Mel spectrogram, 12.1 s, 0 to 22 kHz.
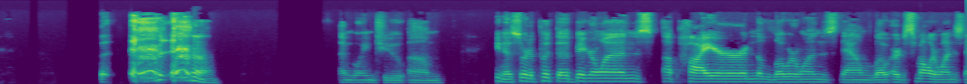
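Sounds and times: man clearing throat: 1.3s - 2.8s.

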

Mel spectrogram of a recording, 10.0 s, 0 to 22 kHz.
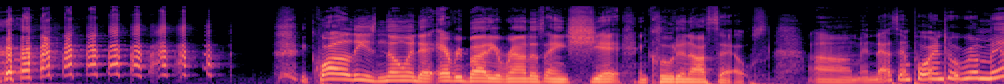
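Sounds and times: man giggling: 0.0s - 2.3s
man breathing: 2.7s - 3.1s, 7.7s - 8.1s
man speaking: 3.0s - 10.0s.

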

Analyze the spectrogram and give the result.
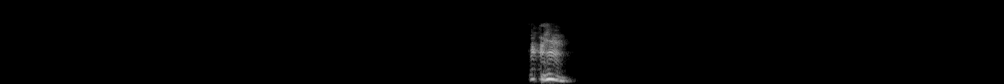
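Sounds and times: man clearing throat: 5.3s - 5.8s.

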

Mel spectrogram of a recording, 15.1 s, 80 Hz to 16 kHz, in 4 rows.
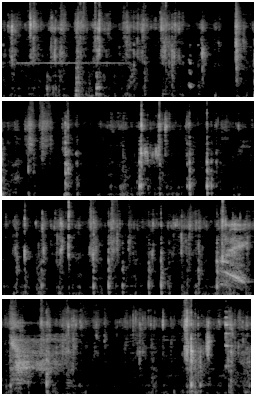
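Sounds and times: oranges squelching on hand juicer: 0.0s - 15.0s.

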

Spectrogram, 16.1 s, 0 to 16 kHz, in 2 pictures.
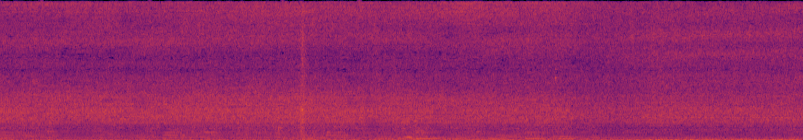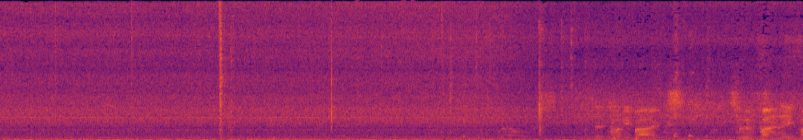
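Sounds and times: aircraft air conditioning rumble: 0.0s - 16.0s.

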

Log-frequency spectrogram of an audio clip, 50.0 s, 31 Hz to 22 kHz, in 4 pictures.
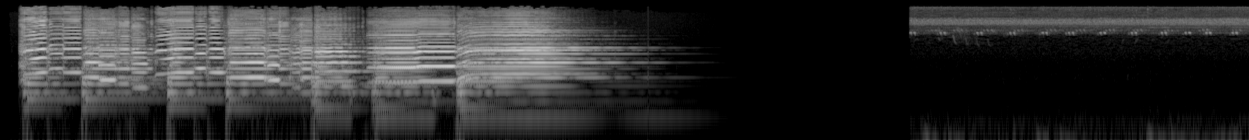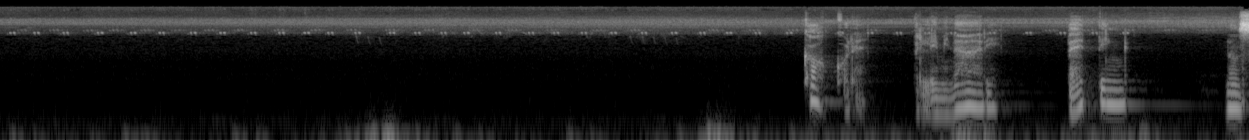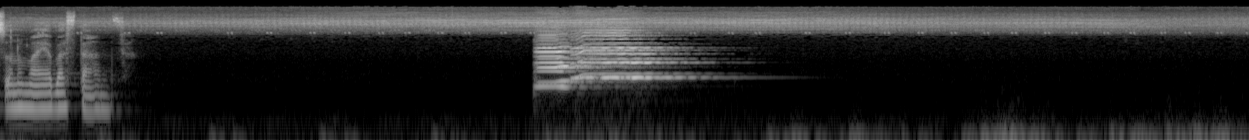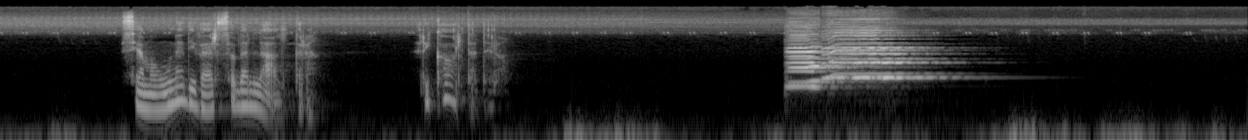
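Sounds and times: crickets chirping: 0.2s - 5.9s, 9.1s - 49.9s
high-pitched hiss: 0.2s - 6.3s, 9.1s - 49.9s
music: 0.2s - 7.3s, 30.4s - 32.6s, 45.4s - 47.5s.

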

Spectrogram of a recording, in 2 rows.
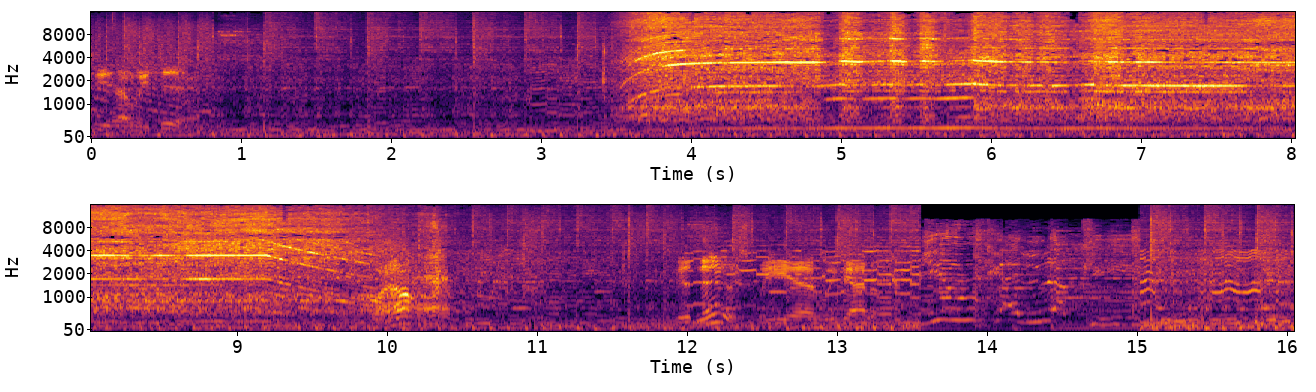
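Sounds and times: electric air pump whining: 3.4s - 11.2s.

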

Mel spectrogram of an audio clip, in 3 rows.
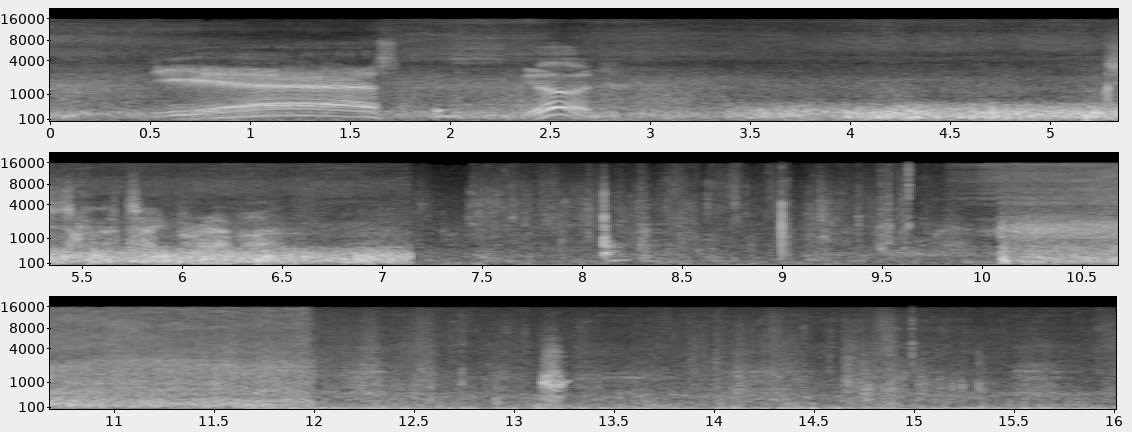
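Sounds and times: petrol splashing with hiss: 0.0s - 13.4s
fire rumbling and crackling: 0.0s - 16.0s.

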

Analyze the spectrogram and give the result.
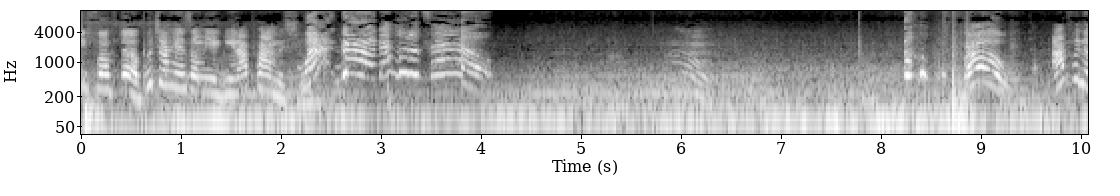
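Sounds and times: engine rumble inside car cabin: 0.0s - 10.0s
road noise: 0.0s - 10.0s.

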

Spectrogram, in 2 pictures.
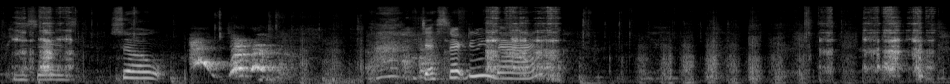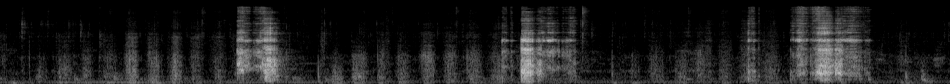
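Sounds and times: knife sawing bread: 0.0s - 1.4s, 2.7s - 19.0s.

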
